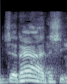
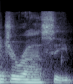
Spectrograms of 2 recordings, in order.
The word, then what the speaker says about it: Geraci: Well, the proper pronunciation involves handwaving and an Italian jerachi. Okay, it's Italian. You know, uh, I usually go by Gerasi, but I'm comfortable with a wide array of possible options.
